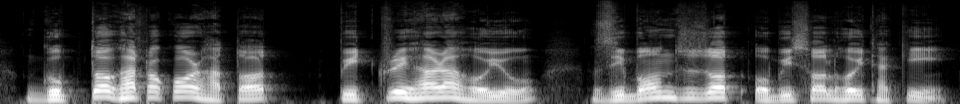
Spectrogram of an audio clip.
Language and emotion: Assamese, neutral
